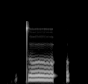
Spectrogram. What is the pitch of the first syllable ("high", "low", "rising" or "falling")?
high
